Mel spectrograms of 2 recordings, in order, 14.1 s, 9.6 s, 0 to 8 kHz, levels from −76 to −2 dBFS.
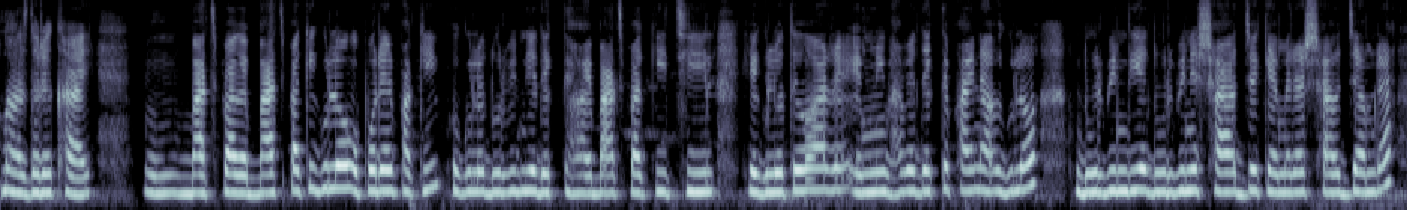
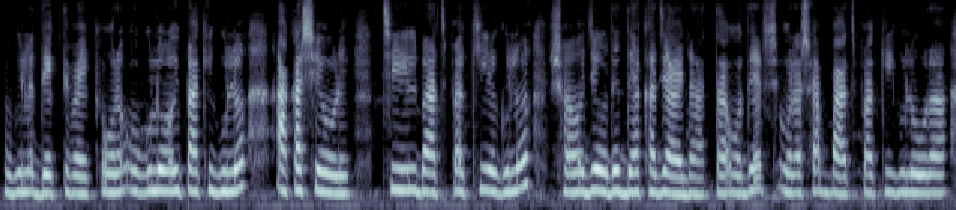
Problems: background sounds at intervals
